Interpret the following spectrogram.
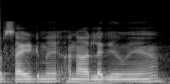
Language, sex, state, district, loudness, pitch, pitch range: Hindi, male, Uttar Pradesh, Shamli, -16 LUFS, 120 Hz, 120-125 Hz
